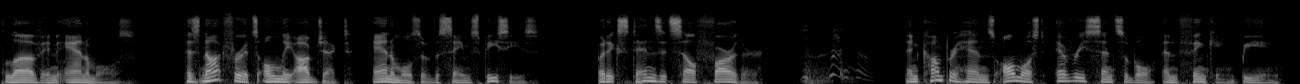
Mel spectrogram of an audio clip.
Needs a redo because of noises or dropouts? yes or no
yes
